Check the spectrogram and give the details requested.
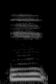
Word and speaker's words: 一: yíbèizi So I repeat When one (yī) is followed by four tones, yī should be pronounced as yí, understand?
